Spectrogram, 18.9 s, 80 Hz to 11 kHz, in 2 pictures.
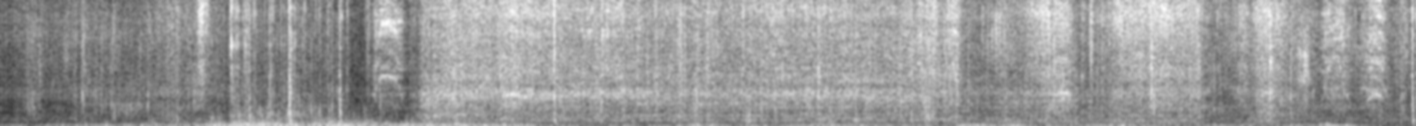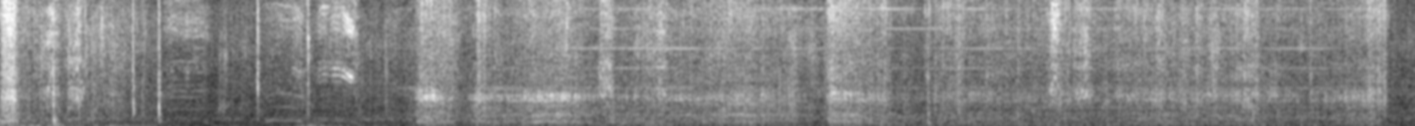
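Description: Traxxas TRX-4 RC crawler's electric motor and drivetrain running as it drives over grass and slushy snow, loudest in the first half, then quieter with scattered clicks.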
